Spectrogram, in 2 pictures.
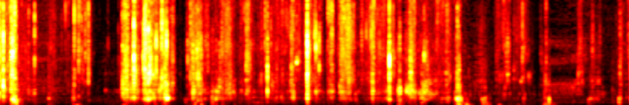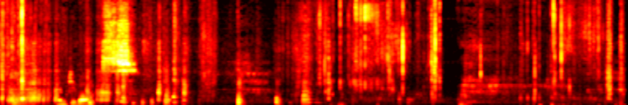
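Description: Foil card packs crinkle and rustle as hands shuffle them.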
